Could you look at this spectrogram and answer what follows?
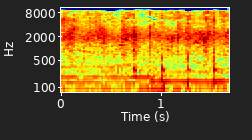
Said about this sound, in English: So they're clapping for the people at the church. Yay, giving them a high five.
